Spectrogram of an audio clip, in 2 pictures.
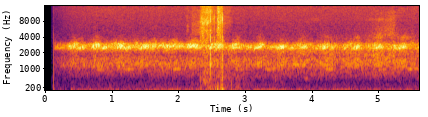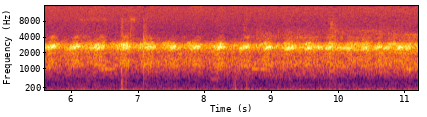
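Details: Frogs calling in the rainy countryside at early night: a dense, continuous pulsing chorus of many overlapping high trilled croaks, with one brief sharp click-like noise near the start.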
